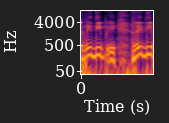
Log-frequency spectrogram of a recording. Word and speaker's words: हृदि: तो नश्यन्ति दर्शनात् तस्य कवचे हृदि संस्थिते, कई लोग हृदि पढ़ते हैं तो हल्का सा हा का उच्चारण और रा रहेगा साथ में।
